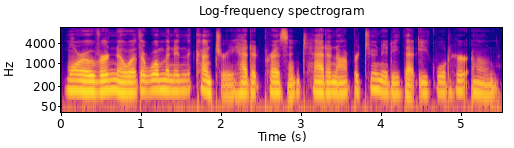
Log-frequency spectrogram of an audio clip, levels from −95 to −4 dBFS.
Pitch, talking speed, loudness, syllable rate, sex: 135 Hz, 185 wpm, -18 LUFS, 5.4 syllables/s, female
